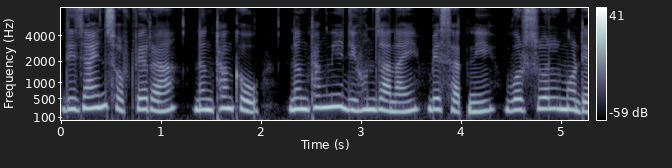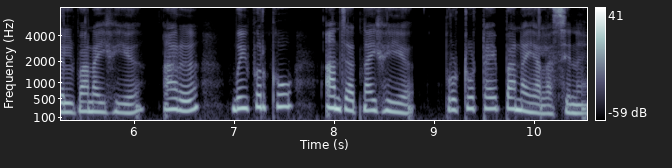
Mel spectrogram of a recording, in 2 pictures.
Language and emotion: Bodo, neutral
